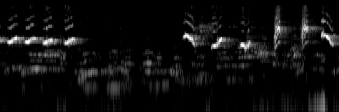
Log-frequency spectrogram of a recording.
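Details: A greater green leafbird's varied song, meant to entice rival leafbirds to sing: an even run of four repeated whistled notes, quieter warbling, then loud sharp up-and-down whistles and harsh chips.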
